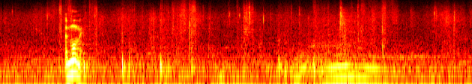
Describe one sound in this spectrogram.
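An older man answers briefly.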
